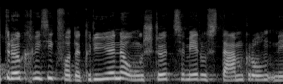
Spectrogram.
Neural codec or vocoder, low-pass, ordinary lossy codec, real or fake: vocoder, 44.1 kHz, 128 mel bands, Pupu-Vocoder; 14.4 kHz; none; fake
